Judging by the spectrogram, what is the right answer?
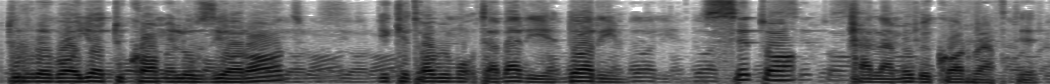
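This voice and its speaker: A man preaching a mourning sermon to a gathering, explaining calmly and then rising into impassioned, wailing cries. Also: mid-range voice, over music. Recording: crowd audible behind.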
